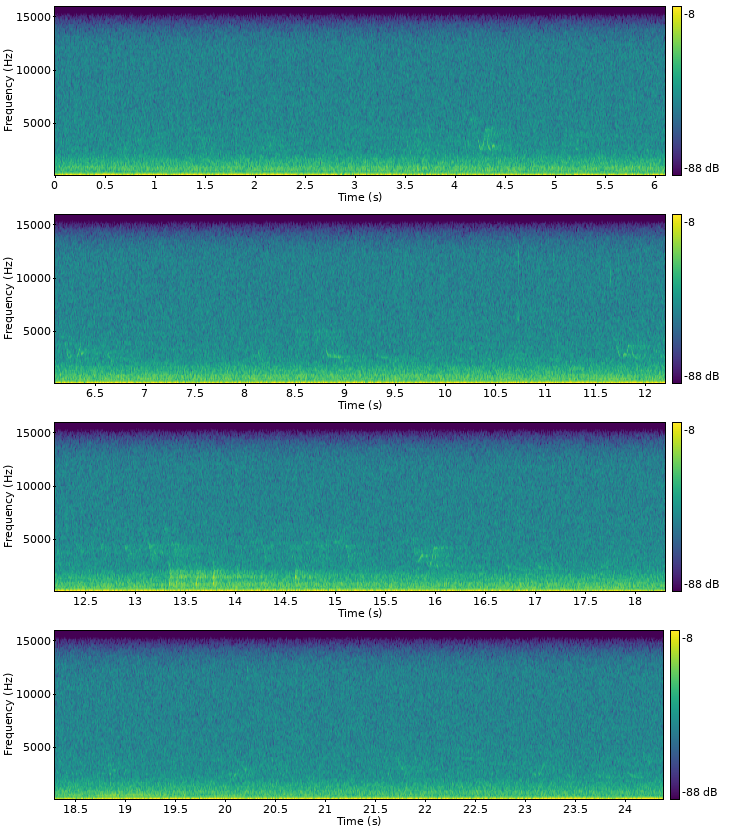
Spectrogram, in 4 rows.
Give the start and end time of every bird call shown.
[4.08, 12.18] Red-eyed Vireo (Vireo olivaceus)
[12.98, 15.18] Yellow-bellied Sapsucker (Sphyrapicus varius)

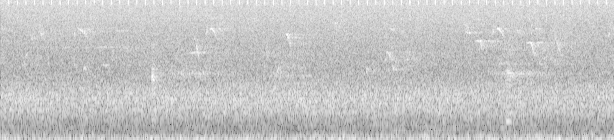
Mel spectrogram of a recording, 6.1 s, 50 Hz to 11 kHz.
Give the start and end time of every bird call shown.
[0.98, 5.88] unidentified bird

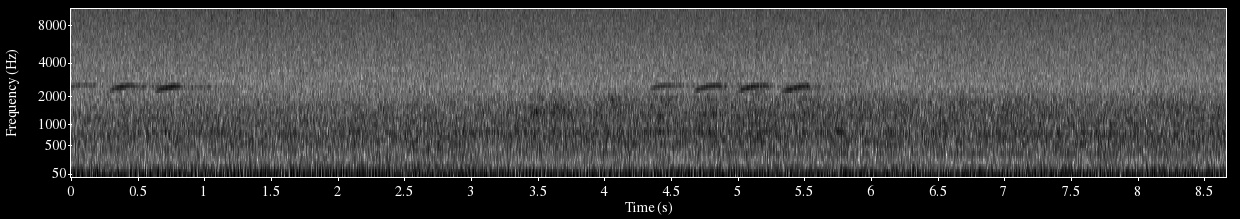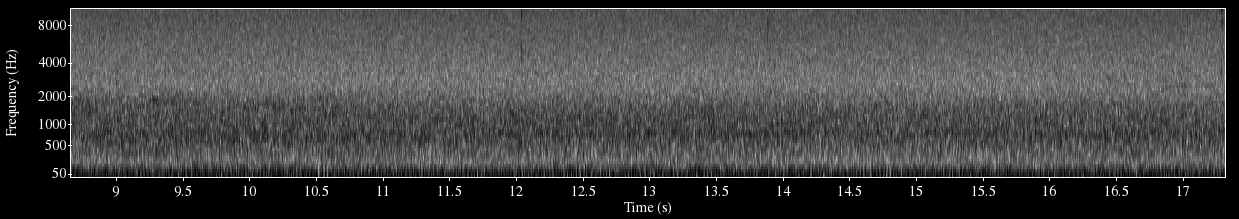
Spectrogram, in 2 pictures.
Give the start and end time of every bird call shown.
[0.00, 5.70] Tufted Titmouse (Baeolophus bicolor)

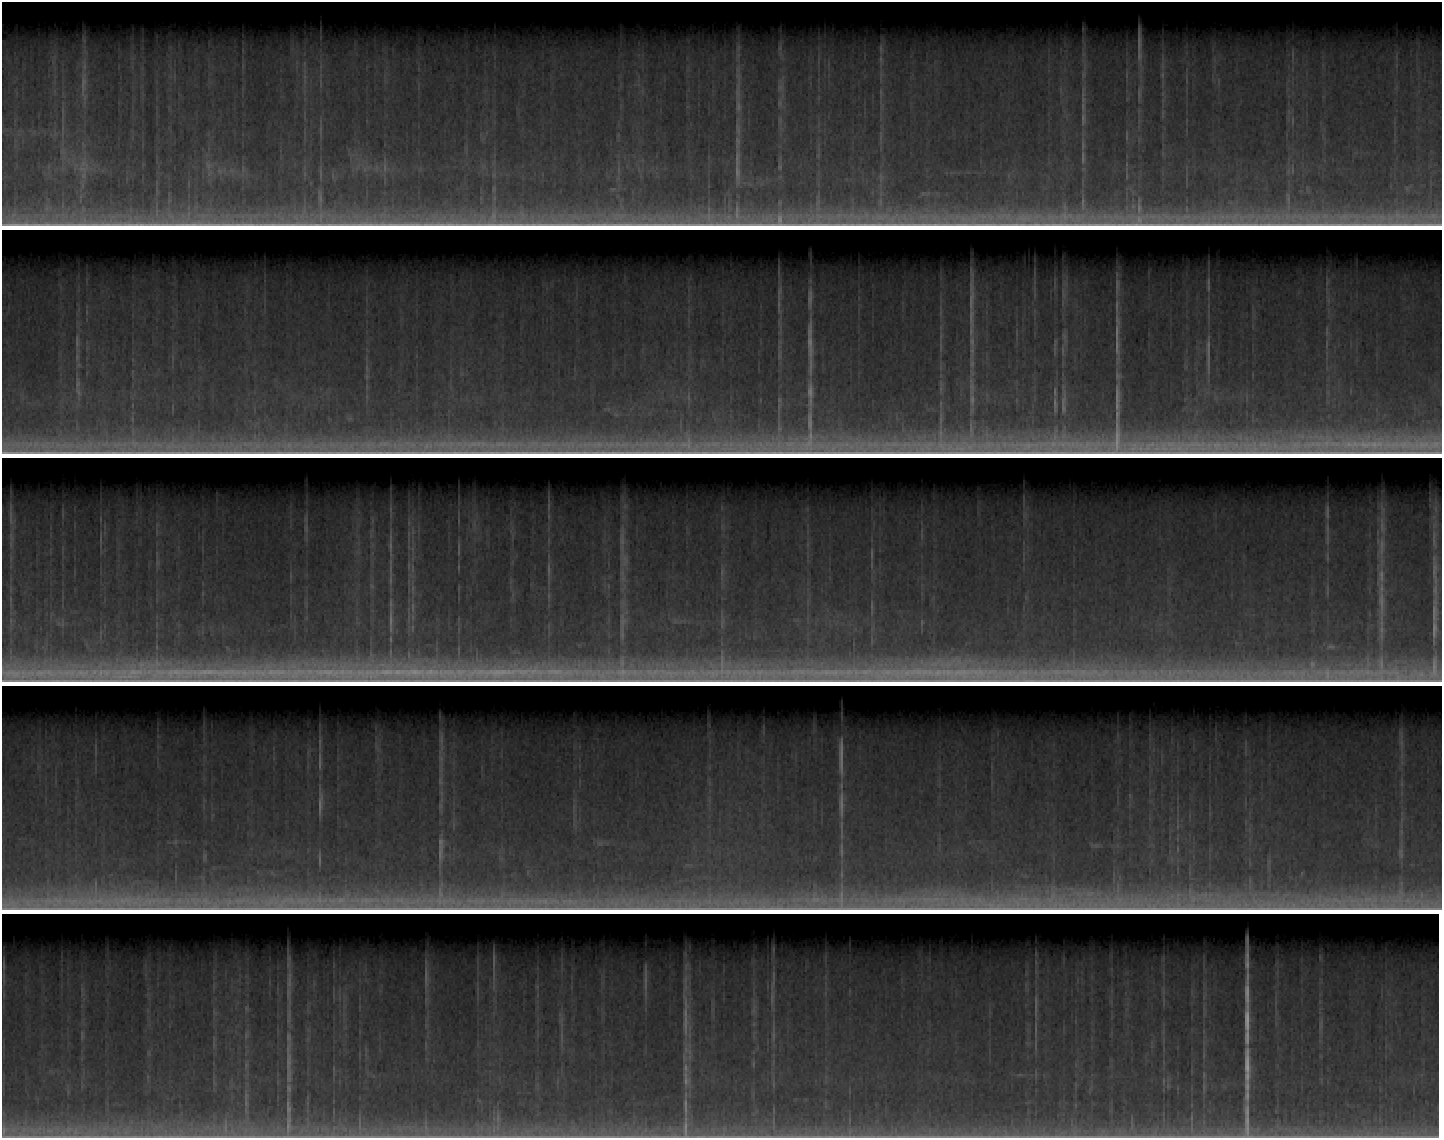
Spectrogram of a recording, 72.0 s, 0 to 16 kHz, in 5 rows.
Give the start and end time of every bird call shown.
[0.00, 0.72] Downy Woodpecker (Dryobates pubescens)
[0.00, 7.12] American Goldfinch (Spinus tristis)
[7.72, 15.32] unidentified bird

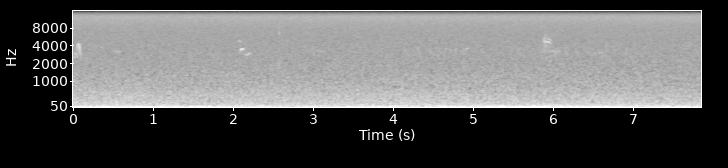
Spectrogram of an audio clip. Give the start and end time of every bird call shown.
[0.00, 0.10] House Finch (Haemorhous mexicanus)
[2.10, 2.30] Hawaii Amakihi (Chlorodrepanis virens)
[5.90, 6.00] Hawaii Amakihi (Chlorodrepanis virens)

